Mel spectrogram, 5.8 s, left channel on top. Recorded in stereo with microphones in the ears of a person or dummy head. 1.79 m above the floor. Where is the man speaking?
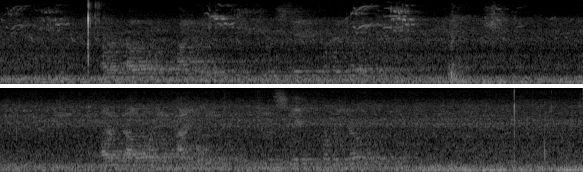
65° right (ahead or behind), 10 m.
